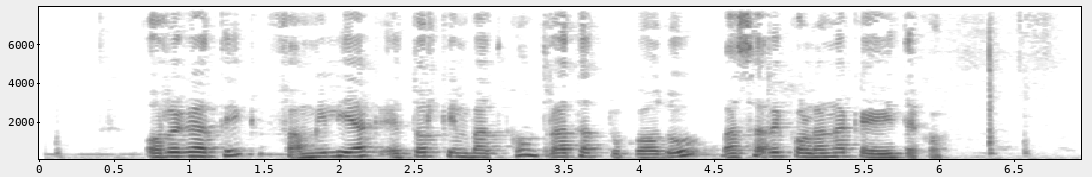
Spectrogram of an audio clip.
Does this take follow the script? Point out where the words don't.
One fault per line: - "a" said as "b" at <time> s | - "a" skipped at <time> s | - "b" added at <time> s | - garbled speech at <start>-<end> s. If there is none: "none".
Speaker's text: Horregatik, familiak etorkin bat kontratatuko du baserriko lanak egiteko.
none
